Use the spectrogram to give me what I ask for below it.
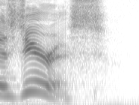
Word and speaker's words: Ahasuerus: at Ahasuerus. Did I say that right, Brother Buford? Okay.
